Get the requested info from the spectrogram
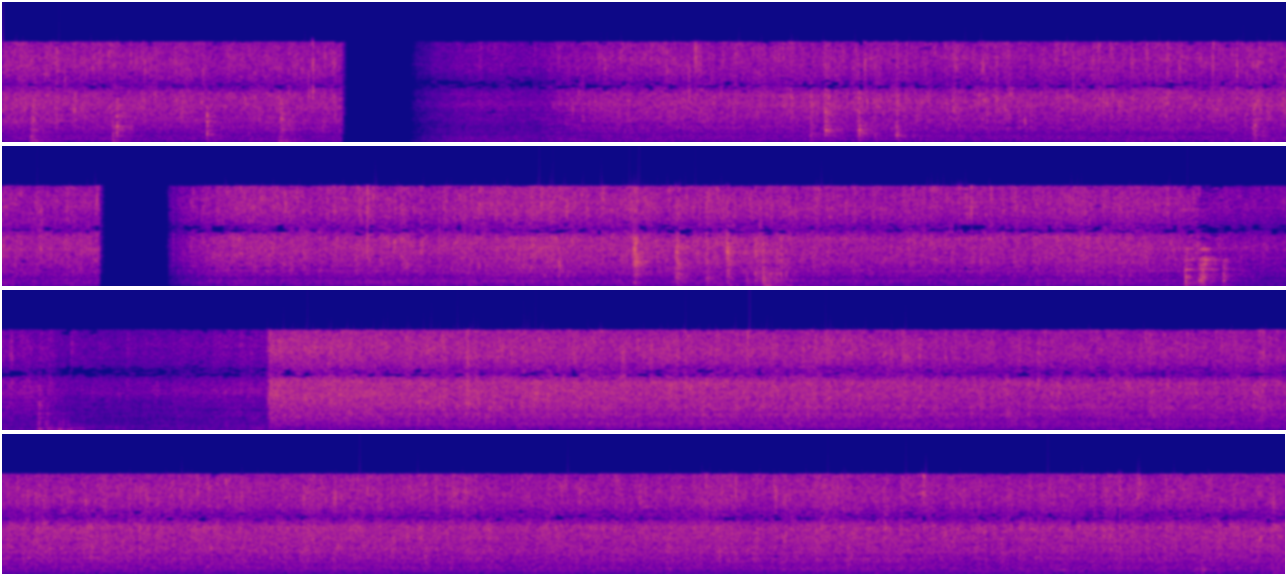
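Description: Onions, tomatoes and chicken frying in oil in a pot, a steady sizzle with the occasional click and scrape of a spoon stirring against the pot. The sound cuts out briefly twice.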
